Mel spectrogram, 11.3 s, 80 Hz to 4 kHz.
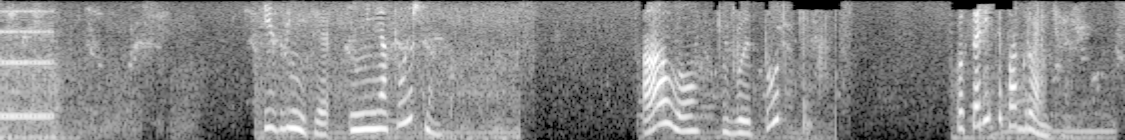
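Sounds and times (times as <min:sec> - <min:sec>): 
telephone ringback tone while a call is dialed: 0:00.0 - 0:00.6
speech: 0:02.6 - 0:04.6, 0:06.4 - 0:08.2, 0:09.6 - 0:10.8.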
